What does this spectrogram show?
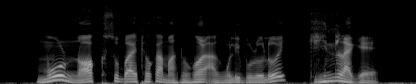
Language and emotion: Assamese, disgusted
